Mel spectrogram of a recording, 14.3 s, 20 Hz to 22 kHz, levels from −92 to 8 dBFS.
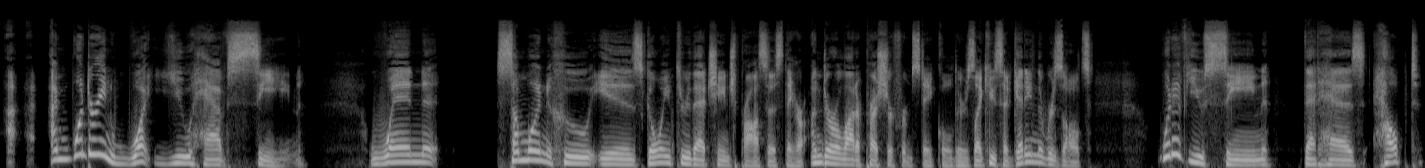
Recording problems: garbled, watery; slightly

